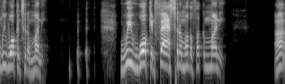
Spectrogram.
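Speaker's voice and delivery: usual speaking voice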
